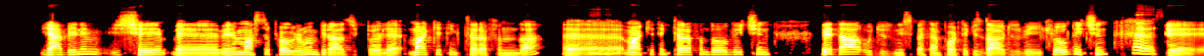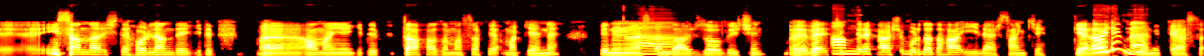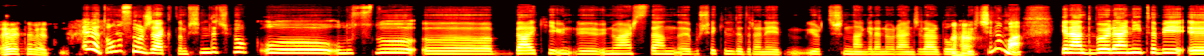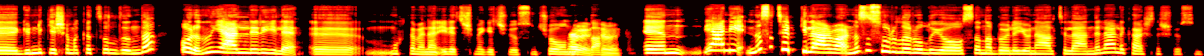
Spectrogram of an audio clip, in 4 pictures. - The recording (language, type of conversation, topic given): Turkish, podcast, Sosyal çevremi genişletmenin en basit yolu nedir?
- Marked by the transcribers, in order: tsk; other background noise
